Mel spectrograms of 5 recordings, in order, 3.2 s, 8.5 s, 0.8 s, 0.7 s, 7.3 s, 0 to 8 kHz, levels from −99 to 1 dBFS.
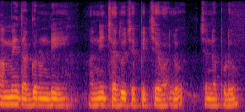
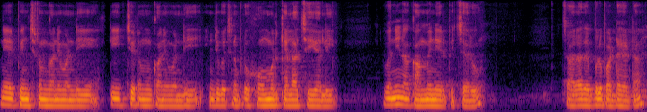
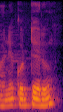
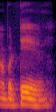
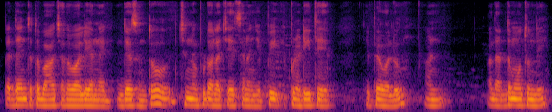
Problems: none marked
